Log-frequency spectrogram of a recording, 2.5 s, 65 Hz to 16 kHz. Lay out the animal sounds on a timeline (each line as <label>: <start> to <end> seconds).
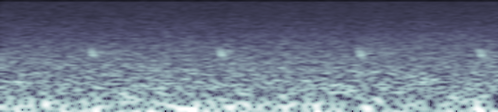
Eastern Chipmunk (Tamias striatus): 0.0 to 2.5 seconds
